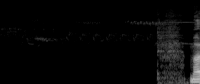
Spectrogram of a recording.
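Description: A pause in a man's audiobook narration: near silence with only a faint high hiss. Near the end there is a short breath-like sound, and then his reading voice begins.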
